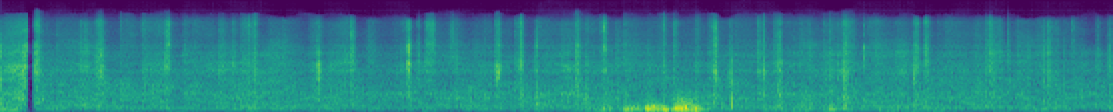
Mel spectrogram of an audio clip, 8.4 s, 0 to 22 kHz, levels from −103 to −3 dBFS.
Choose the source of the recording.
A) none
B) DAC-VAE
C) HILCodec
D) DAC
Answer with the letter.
D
